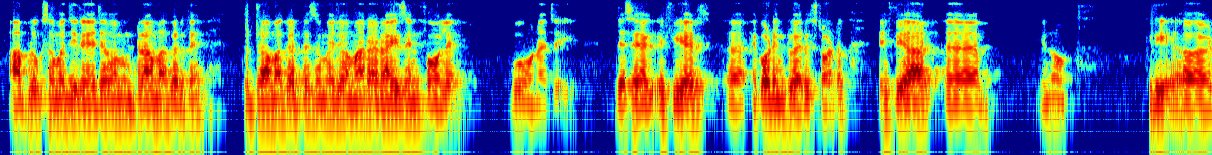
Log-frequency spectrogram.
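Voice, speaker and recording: A man with an Indian accent teaching an exam-prep lecture, mixing Hindi and English, dictating slowly, repeating key lines and spelling words out letter by letter. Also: medium pitch, darkish tone, highs cut off.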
